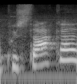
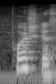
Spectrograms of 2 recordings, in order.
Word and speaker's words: Puskás: Like the Pustaka, is that how you say it? I think it's the Puskás award for the best goal. Pushka. Puskás, after the player, the Hungarian footballer.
